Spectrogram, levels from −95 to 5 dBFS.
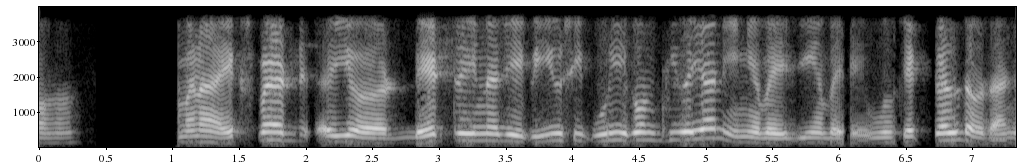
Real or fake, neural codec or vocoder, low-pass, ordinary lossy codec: real; none; 3.6 kHz; AAC, 32 kbps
